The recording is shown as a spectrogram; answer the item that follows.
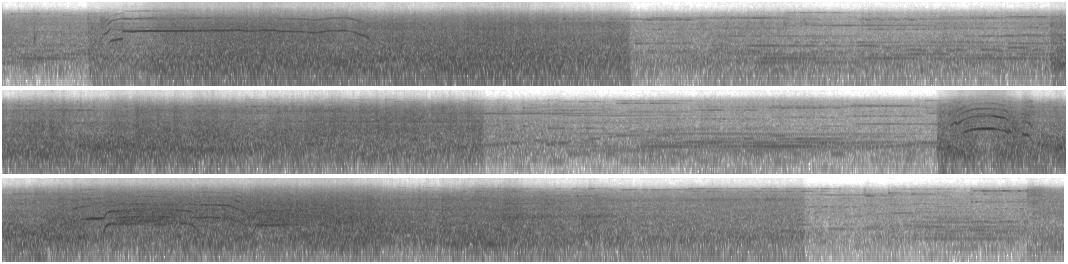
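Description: Roller-coaster cars rumbling along a wooden track in three loud passes, about a second in, about ten seconds in and about twenty seconds in, with high gliding screams from the riders. In the quieter gaps between passes, orchestral film score with held notes carries on underneath.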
